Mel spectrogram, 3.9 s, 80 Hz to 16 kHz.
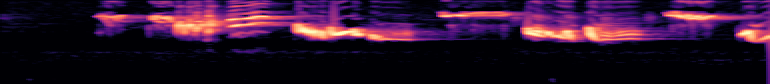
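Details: December 2019 window recording from Eibar, Gipuzkoa, of a European robin singing: varied thin, high whistles alternating with descending warbles and short sliding notes, delivered in separate bursts with little background noise.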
